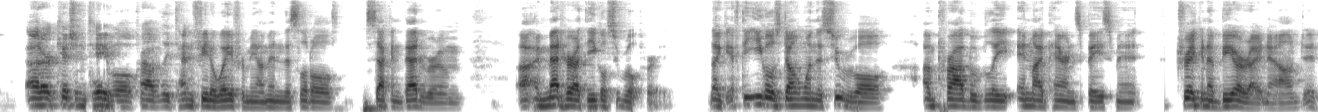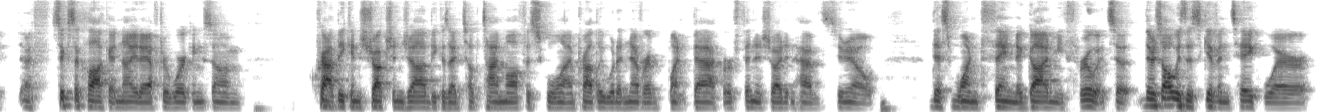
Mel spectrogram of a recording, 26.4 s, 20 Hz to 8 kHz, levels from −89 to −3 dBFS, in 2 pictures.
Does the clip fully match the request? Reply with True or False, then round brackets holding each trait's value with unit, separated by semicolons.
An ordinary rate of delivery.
False (220 wpm)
